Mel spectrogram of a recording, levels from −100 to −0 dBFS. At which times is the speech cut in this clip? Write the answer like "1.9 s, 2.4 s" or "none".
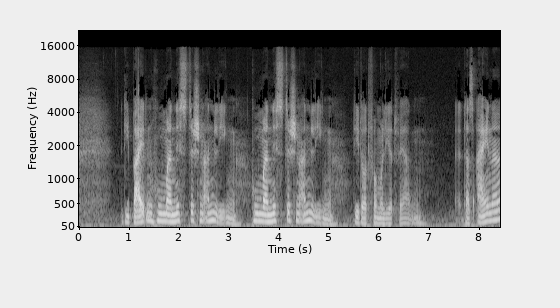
3.5 s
